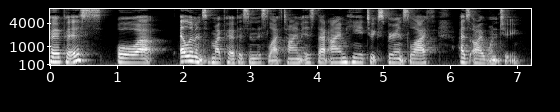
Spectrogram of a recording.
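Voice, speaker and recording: A woman with an Australian accent talks at a moderate pace in a medium pitch with ordinary variation. The recording is very clean, with a silent background. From Australia, Victoria (Yarra Valley, outskirts of Melbourne). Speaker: business mindset coach and podcast host. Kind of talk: casual monologue. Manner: animated.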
